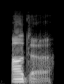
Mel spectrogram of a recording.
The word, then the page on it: ardour: British English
